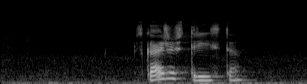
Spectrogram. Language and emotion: Russian, neutral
